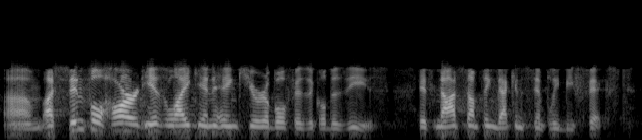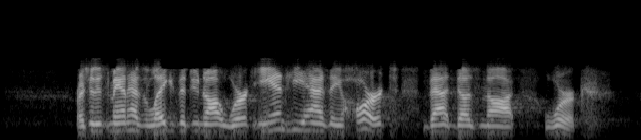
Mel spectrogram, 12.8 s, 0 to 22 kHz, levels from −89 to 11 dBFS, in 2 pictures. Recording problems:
phone-call audio; poor line; nothing above 3.5 kHz

